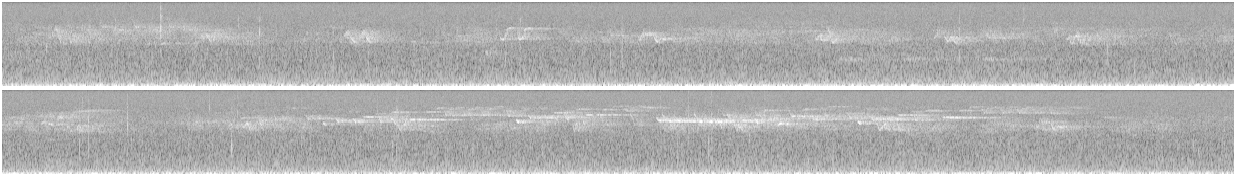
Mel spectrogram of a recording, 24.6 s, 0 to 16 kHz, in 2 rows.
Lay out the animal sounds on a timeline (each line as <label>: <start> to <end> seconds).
Ovenbird (Seiurus aurocapilla): 0.0 to 2.2 seconds
Red-eyed Vireo (Vireo olivaceus): 0.3 to 24.6 seconds
American Crow (Corvus brachyrhynchos): 8.4 to 10.4 seconds
Black-throated Blue Warbler (Setophaga caerulescens): 12.1 to 13.8 seconds
Winter Wren (Troglodytes hiemalis): 14.5 to 23.5 seconds
Ovenbird (Seiurus aurocapilla): 18.1 to 20.4 seconds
